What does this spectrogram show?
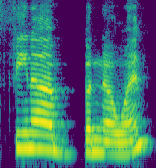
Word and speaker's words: Feena Bonoan: It's Feena Bonoan. It's pronounced two letters at a time.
